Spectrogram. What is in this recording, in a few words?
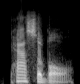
"passible", American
